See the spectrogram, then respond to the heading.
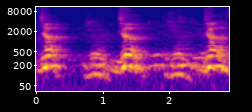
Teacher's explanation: Если у нас под «джа» идет «ха», то это какой звук будет? Аспирированный, с придыханием.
